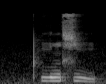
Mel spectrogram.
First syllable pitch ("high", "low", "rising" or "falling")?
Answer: high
